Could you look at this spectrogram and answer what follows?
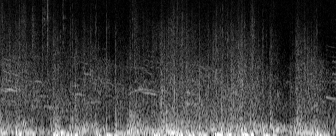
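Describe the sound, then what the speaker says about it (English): Civil War battle gunfire in the strategy game Ultimate General: Civil War: a dense, rumbling battlefield din with scattered sharp shots and distant booms running continuously throughout. "So if he shoots his pistol, come on, keep shooting."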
